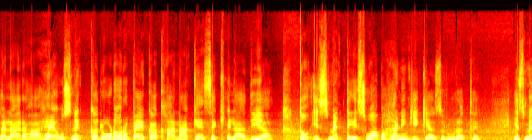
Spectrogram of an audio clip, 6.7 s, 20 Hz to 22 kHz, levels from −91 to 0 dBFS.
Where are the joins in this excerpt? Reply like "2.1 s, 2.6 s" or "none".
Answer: 3.5 s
